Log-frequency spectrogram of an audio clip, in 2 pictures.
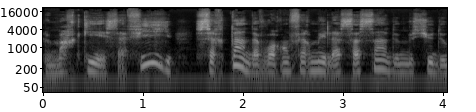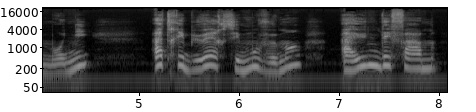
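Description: A woman narrating a classic novel as an audiobook, in a measured, unhurried storytelling manner. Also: medium pitch, a little mellow, husky, dry recording.

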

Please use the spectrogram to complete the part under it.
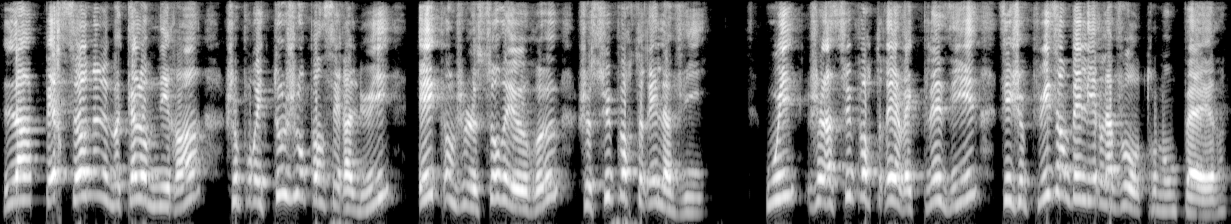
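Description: A woman reading an audiobook, voicing a tearful, earnest young woman who pleads in a high, breathless voice. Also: big pitch swings, normal speed. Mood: tearful pleading.

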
